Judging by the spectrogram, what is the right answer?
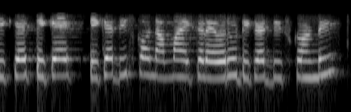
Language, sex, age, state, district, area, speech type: Telugu, female, 30-45, Telangana, Suryapet, urban, conversation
